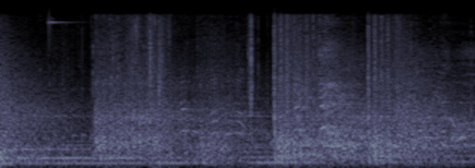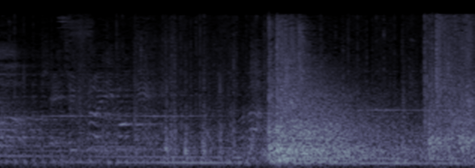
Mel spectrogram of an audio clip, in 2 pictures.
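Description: Loud bursts of gunfire crack and echo in a large hard space.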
